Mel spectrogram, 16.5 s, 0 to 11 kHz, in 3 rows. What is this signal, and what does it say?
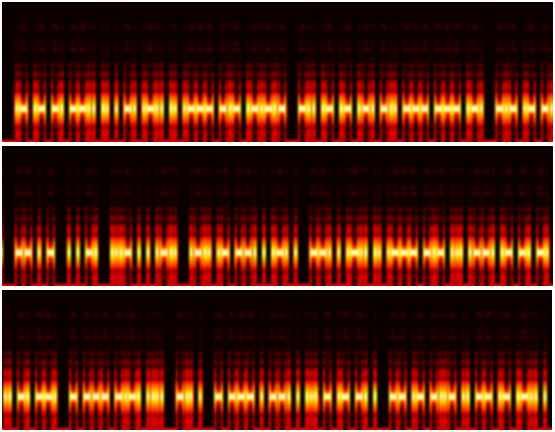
Morse code, heard as a keyed tone, about 56 wpm, 800 Hz. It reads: AANZIENLIJK. DAARDOOR KAN MET EEN VEEL LAGERE GELIJKSPANNING TOCH DE TOEGESTANE MAXIMALE
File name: HOLLANDAIS texte clair 2 vitesse 50 mots minute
